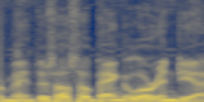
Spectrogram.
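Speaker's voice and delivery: usual speaking voice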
